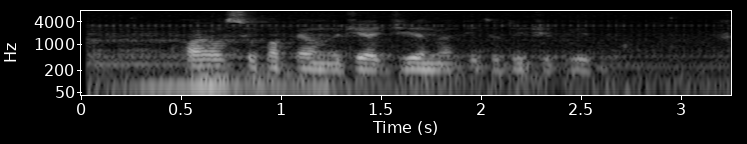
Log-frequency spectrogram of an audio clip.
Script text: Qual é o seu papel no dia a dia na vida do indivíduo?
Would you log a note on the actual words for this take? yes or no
no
